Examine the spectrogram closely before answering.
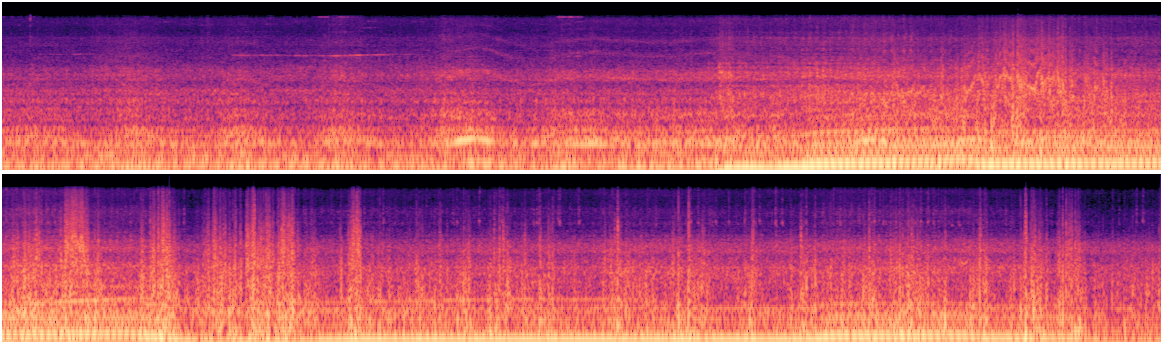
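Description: Vehicle engine and road noise heard from on board while driving along a street. The engine note gets louder about nine seconds in as the vehicle picks up speed, then holds steady.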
